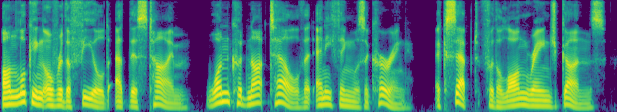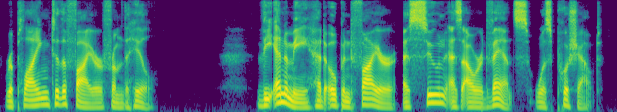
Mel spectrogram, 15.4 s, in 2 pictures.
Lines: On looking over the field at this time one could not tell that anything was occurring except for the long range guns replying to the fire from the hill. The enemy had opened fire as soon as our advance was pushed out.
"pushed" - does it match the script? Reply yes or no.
no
